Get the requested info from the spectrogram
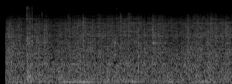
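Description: Steady city street background noise, an even wash of distant traffic.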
